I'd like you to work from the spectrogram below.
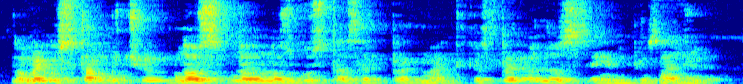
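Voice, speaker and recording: A man's voice: a little high, brisk, slight background noise. A man preaching a sermon as pastor, emphatic and pleading, speaking straight to his listeners. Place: church hall. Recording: echoey hall, voice from far off.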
